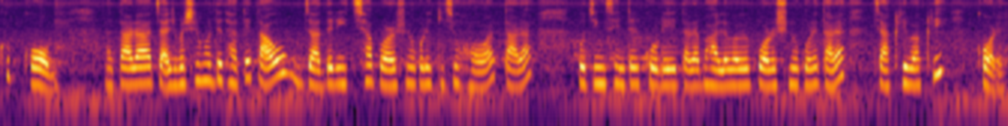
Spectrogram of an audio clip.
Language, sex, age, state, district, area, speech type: Bengali, female, 30-45, West Bengal, Jhargram, rural, spontaneous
